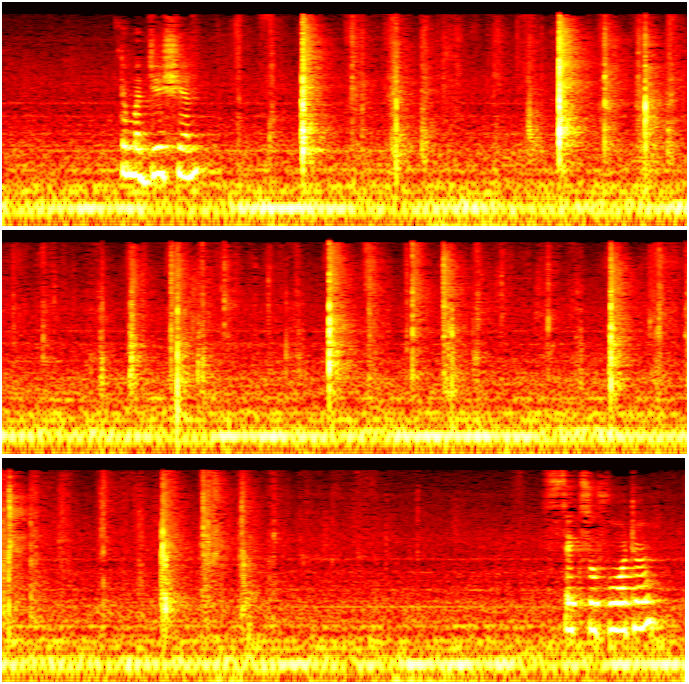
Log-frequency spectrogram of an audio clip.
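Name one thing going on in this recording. Playing cards click and tap as they are handled and shuffled.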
